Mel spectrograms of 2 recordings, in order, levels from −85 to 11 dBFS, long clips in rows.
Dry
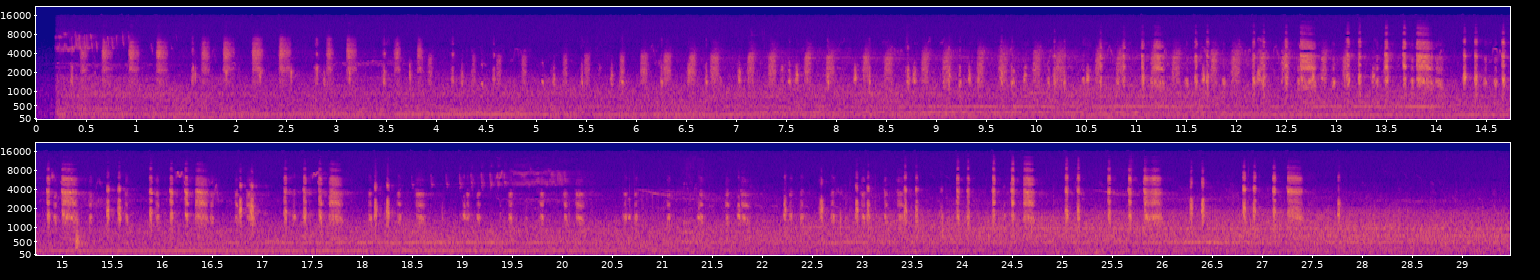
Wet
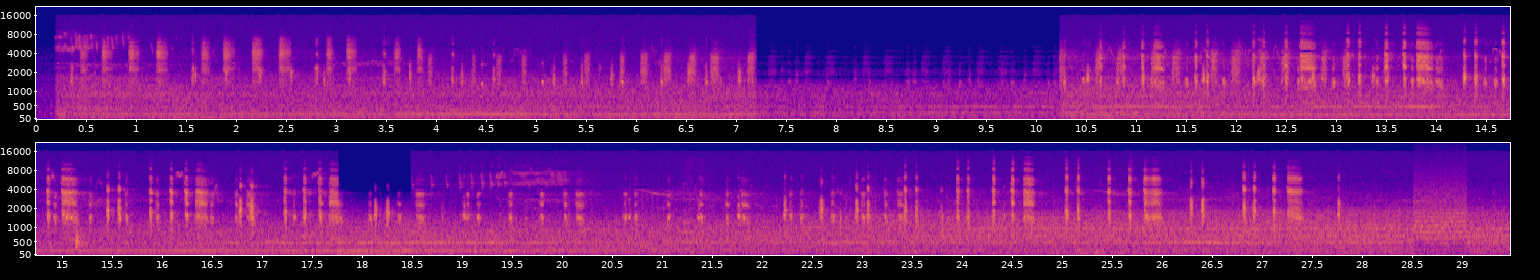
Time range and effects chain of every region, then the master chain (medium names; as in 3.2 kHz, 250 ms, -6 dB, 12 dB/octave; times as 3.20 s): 7.20–10.24 s: valve stage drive 31 dB, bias 0.8 + Savitzky-Golay filter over 65 samples
17.76–18.49 s: low-pass 2.1 kHz 24 dB/octave + bass shelf 140 Hz +9 dB
28.51–29.05 s: peaking EQ 360 Hz -11.5 dB 2.2 oct + comb 4.8 ms, depth 75% + overdrive pedal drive 28 dB, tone 2.9 kHz, clips at -21 dBFS
whole clip: none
